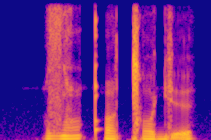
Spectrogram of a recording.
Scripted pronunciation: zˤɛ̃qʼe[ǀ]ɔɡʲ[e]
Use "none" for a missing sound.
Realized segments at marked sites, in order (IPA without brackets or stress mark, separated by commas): ǀ, ḛ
